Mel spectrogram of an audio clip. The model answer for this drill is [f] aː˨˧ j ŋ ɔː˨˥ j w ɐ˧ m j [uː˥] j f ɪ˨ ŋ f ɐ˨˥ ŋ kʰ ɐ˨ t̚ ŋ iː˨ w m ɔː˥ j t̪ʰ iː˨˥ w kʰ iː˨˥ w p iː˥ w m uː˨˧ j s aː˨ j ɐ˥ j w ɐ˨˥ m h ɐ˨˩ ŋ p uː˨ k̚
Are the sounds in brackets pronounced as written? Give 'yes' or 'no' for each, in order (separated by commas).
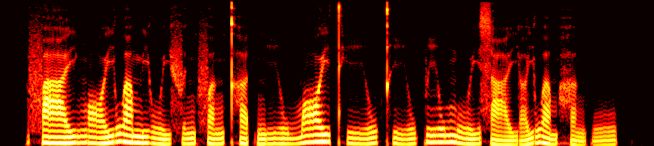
yes, no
